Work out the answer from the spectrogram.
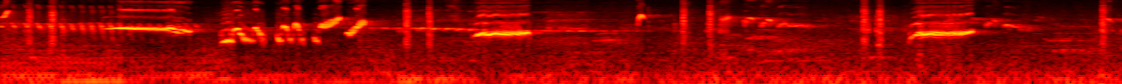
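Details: White-rumped shama singing hard as bait to set other birds off: clear sustained whistles, a fast run of up-and-down slurred notes, and rich warbled phrases separated by sharp clicks and quieter gaps.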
